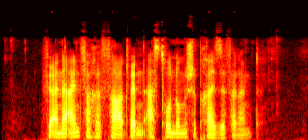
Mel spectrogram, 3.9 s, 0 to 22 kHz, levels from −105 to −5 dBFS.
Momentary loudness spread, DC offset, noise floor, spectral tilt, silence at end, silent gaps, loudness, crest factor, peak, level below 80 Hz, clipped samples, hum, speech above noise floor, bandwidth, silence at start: 11 LU; under 0.1%; -64 dBFS; -4.5 dB/octave; 0.75 s; none; -22 LUFS; 22 dB; -2 dBFS; -54 dBFS; under 0.1%; none; 42 dB; 7.6 kHz; 0.55 s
